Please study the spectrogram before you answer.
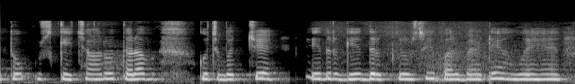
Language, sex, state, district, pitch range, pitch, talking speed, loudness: Hindi, female, Uttar Pradesh, Shamli, 235-255 Hz, 240 Hz, 135 wpm, -15 LUFS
